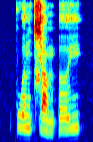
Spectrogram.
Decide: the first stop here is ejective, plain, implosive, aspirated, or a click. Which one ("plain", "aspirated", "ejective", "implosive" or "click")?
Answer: plain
